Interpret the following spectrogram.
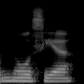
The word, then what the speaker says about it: nausea: Think of an everyday word for that, and side effects, for example, nausea. Nausea is the pronunciation here.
